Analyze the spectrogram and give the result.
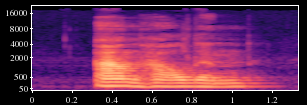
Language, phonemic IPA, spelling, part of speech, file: Dutch, /ˈanhaldə(n)/, aanhaalden, verb, Nl-aanhaalden.ogg
- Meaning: inflection of aanhalen: 1. plural dependent-clause past indicative 2. plural dependent-clause past subjunctive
